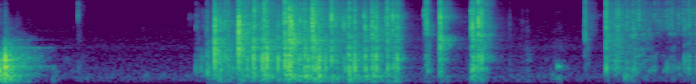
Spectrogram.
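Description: Playing cards riffle together in a quick shuffle.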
